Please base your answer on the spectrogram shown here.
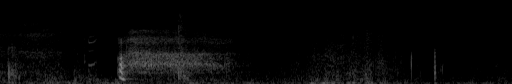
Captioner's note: crying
